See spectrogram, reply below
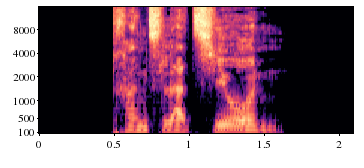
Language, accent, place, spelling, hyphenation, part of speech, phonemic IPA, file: German, Germany, Berlin, Translation, Trans‧la‧ti‧on, noun, /tʁanslaˈt͡si̯oːn/, De-Translation.ogg
- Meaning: 1. translation (motion without deformation or rotation) 2. translation (process whereby a strand of mRNA directs assembly of amino acids into proteins within a ribosome)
